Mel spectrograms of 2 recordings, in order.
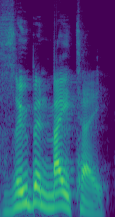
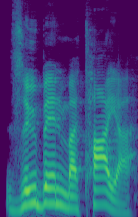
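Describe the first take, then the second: First: Zubin Maytay with two syllables, MAY-tay; corrected pronunciation. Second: Zubin Mataya said as Ma-TIE-ya, three syllables, slowly; guessing at Zubin Mataya, stretching out "Mataya"; first wrong try at the name. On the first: Shown as a demonstration. Corrected by a viewer in chat, host repeats the name confidently. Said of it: "he was helping me pronounce this". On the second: Real, not acted. Host guesses a conductor's name on the livestream, slow and unsure. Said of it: "I think I just butchered that".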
